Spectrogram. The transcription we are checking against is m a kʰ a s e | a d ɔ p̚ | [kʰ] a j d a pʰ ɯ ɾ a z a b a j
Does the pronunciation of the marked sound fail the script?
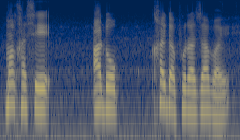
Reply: no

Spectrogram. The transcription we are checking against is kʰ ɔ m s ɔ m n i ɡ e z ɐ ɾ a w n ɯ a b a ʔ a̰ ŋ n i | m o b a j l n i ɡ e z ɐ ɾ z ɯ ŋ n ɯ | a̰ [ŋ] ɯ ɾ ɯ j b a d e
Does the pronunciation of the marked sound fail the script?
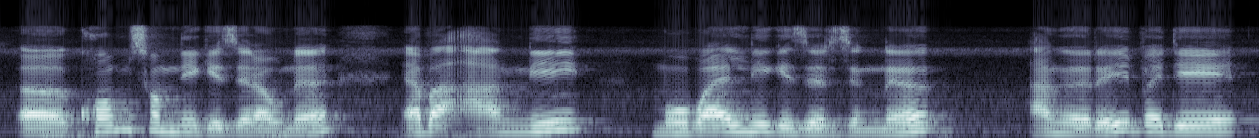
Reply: no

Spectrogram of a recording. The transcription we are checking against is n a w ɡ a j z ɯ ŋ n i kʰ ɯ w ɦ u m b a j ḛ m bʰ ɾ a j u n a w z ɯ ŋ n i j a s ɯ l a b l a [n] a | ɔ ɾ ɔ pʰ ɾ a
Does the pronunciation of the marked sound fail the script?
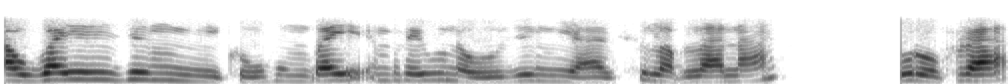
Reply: no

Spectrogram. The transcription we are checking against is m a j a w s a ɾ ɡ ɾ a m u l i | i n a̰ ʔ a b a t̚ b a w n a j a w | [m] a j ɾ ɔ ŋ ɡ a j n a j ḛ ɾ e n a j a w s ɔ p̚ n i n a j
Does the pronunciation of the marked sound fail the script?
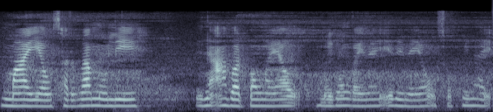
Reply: no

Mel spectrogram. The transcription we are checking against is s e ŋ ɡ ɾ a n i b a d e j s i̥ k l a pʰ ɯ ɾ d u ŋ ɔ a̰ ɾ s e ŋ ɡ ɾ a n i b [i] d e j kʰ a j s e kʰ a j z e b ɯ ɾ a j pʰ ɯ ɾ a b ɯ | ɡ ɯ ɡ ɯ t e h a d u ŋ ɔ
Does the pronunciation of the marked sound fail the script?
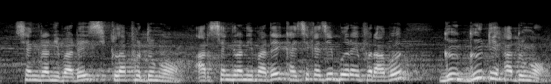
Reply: yes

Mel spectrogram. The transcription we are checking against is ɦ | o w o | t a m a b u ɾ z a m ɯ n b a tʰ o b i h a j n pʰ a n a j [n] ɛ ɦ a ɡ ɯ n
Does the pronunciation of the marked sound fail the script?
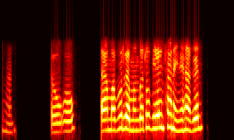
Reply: no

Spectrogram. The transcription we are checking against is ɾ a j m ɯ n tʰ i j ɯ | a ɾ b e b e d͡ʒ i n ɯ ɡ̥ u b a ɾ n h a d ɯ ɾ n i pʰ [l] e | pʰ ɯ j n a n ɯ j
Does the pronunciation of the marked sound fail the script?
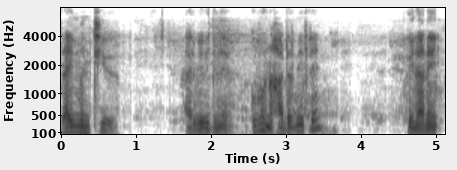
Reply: yes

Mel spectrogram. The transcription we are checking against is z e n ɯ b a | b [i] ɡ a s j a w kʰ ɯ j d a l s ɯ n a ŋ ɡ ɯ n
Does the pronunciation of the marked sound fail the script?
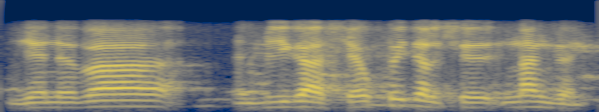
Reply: no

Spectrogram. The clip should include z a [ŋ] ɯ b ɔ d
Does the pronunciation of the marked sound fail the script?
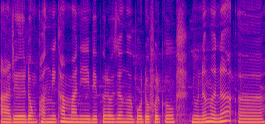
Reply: no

